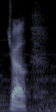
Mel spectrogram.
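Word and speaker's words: drow: by an evil dra dro as it's pronounced in this one dro uh to destroy it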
